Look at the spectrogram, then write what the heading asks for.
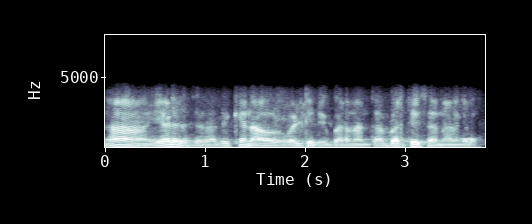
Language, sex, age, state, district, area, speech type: Kannada, male, 18-30, Karnataka, Chitradurga, rural, conversation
